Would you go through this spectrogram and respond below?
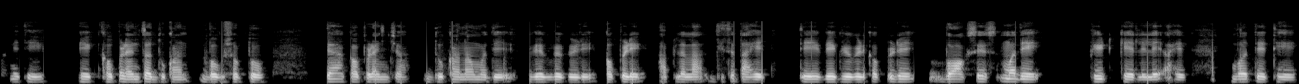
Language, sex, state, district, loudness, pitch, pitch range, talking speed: Marathi, male, Maharashtra, Dhule, -18 LUFS, 120 Hz, 115-125 Hz, 115 wpm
